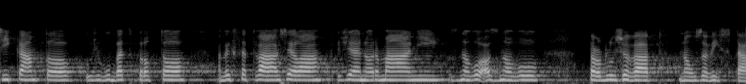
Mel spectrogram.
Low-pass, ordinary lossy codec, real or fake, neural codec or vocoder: 5.4 kHz; Opus, 64 kbps; fake; codec, 16 kHz, 8 kbps, FunCodec, trained on Chinese and English, 25 frames a second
